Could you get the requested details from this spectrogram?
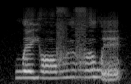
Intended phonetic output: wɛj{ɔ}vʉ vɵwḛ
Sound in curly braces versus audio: correct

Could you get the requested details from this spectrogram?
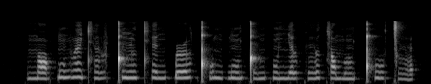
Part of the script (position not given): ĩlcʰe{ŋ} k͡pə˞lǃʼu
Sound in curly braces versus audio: correct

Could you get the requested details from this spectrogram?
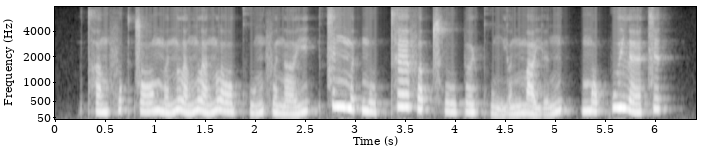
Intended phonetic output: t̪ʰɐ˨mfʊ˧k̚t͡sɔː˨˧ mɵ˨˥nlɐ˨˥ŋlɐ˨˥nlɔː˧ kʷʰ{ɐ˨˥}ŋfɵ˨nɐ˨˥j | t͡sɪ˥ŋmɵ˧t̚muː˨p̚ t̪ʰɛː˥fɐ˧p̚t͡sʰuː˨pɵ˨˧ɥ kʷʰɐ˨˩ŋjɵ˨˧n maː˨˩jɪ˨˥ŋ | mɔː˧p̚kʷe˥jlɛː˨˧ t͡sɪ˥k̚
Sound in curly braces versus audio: correct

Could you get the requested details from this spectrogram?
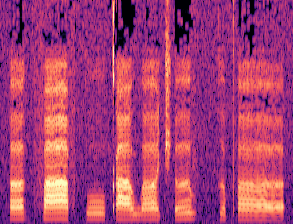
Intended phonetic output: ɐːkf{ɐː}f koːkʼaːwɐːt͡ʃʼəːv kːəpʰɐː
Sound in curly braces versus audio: incorrect: aː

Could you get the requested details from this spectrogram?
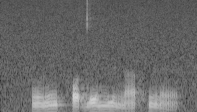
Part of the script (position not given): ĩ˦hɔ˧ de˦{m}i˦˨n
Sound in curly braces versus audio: correct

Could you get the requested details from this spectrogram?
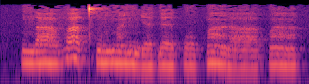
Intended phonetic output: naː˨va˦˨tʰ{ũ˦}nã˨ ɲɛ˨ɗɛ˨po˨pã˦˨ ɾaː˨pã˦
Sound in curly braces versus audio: incorrect: ũ˨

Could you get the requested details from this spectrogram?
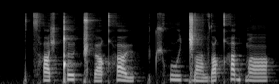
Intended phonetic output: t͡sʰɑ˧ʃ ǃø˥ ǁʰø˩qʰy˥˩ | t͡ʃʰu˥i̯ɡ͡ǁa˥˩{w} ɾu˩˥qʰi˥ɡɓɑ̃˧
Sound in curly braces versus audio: incorrect: v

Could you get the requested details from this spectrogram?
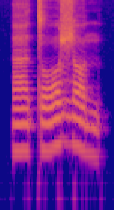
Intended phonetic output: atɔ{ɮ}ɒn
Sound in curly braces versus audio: correct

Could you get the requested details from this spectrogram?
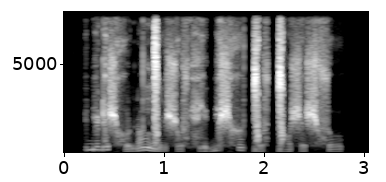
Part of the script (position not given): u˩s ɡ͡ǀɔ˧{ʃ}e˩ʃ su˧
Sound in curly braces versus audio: correct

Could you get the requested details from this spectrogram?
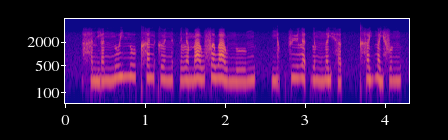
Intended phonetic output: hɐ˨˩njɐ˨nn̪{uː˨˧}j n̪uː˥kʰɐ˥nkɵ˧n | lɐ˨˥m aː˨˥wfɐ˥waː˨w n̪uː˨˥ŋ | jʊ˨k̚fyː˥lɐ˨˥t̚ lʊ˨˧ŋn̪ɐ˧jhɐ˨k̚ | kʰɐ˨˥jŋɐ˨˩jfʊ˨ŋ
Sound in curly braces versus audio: incorrect: uː˥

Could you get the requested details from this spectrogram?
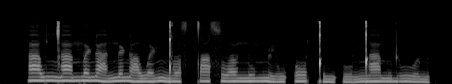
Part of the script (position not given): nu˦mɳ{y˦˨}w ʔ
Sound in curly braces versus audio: incorrect: y˨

